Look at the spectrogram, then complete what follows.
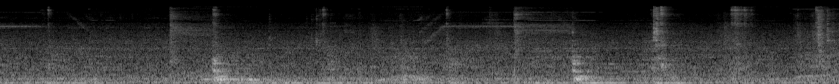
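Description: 3D wire bending machine running, its bending head swinging into new positions: a steady low motor hum with clunks and clicks about two seconds in and again around six seconds.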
